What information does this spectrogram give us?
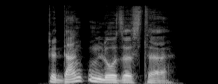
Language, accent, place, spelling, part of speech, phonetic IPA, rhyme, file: German, Germany, Berlin, gedankenloseste, adjective, [ɡəˈdaŋkn̩loːzəstə], -aŋkn̩loːzəstə, De-gedankenloseste.ogg
- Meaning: inflection of gedankenlos: 1. strong/mixed nominative/accusative feminine singular superlative degree 2. strong nominative/accusative plural superlative degree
